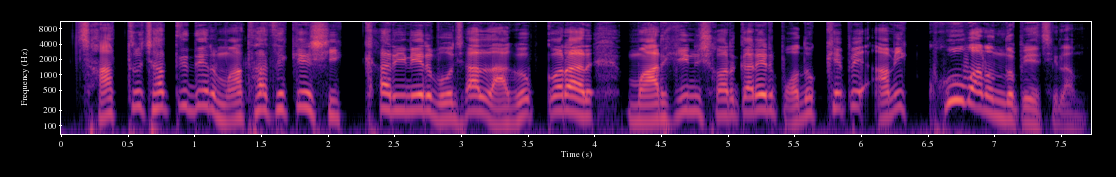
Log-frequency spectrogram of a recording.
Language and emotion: Bengali, happy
